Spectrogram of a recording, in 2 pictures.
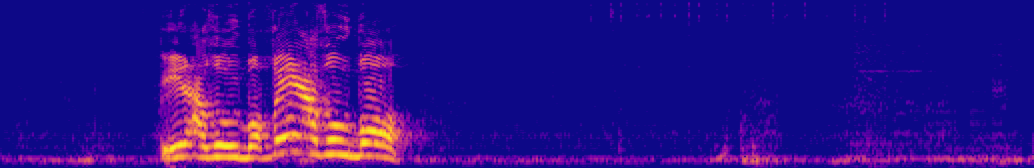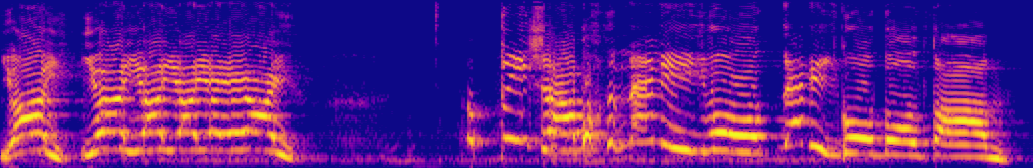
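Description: A young man groans and wails loudly in frustration close to a microphone.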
